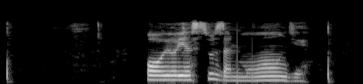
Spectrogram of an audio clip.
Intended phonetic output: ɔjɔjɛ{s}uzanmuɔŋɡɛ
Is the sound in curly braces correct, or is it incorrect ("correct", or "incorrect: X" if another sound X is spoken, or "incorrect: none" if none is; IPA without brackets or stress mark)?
correct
